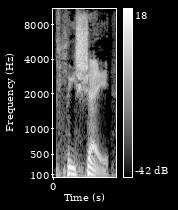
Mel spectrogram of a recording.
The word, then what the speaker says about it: Klischee: Now, the next artist that I have for you is called Klischee, but it's spelt K-L-I-S-C-H-E-E.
